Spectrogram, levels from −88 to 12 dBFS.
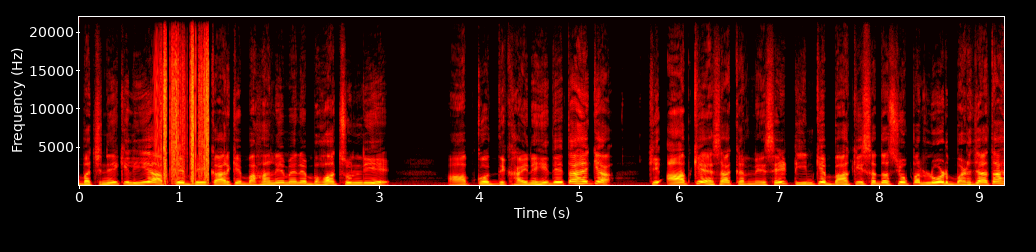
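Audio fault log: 0.73–1.30 s, cable scratch noise: dense, uneven rustling bursts at about the speech's level, likely a worn cable or connector shifting contact, unlike steady hiss or single clicks.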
